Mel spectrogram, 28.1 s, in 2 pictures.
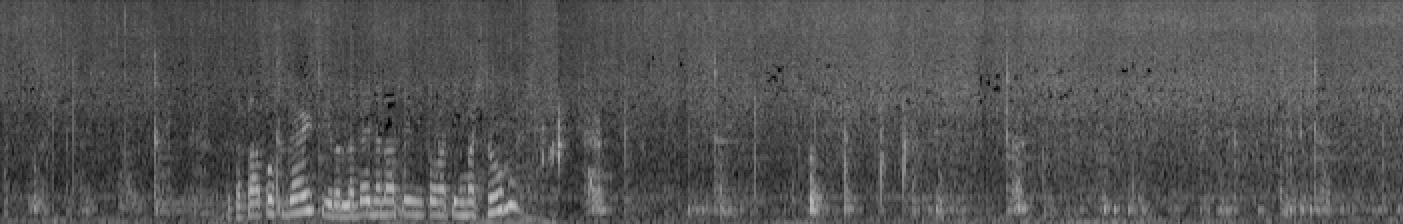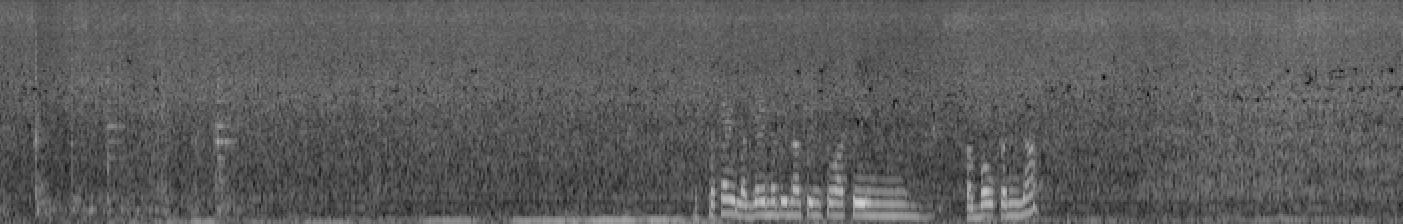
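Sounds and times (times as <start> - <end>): spoon scraping and knocking pan: 0.0 - 4.2, 5.2 - 16.6
food sizzling in butter: 0.0 - 28.0.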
